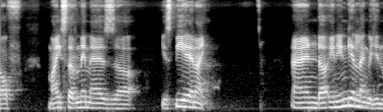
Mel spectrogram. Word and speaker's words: Pani: Like, I will give you a very simple example of my surname as is P-A-N-I. And in Indian language, in my language, I'm from Odisha, it would be pronounced as Pani.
